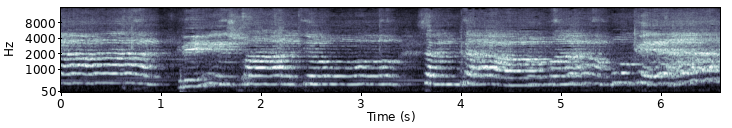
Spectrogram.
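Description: Two women singing a Carnatic ragamalika together, holding long notes with wavering ornaments. The singing breaks briefly twice, about a second in and again about three and a half seconds in.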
